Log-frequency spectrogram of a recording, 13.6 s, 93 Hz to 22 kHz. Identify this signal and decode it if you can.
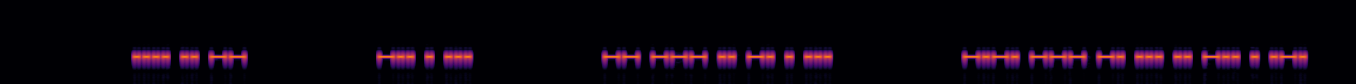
Morse code, heard as a keyed tone, about 25 wpm, 550 Hz. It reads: HIM DES MOINES CONSIDER
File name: Ultimate Word List / 25WPM Ultimate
